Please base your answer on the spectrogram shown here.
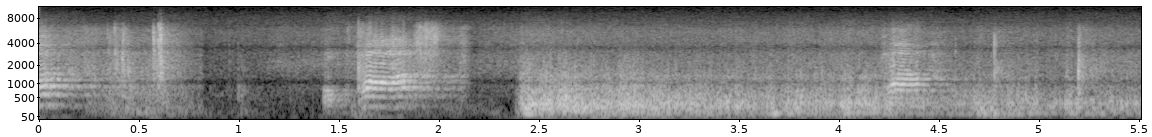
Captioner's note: thunderclap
